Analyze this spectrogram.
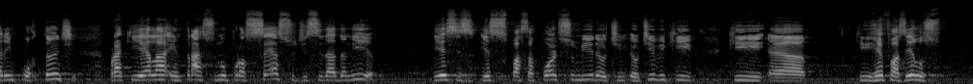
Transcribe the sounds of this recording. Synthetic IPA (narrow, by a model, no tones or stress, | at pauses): ɛɾɐĩpoɾt̪ɐ̃t͡ʃɪpɾɐkɪɛlɐẽnt̪ɾasɪnʊpɾosɛsʊd͡ʒɪsid̪ad̪ɐ̃niɐ | ɪesɪsesɪ̥spasapɔɾt͡ʃɪ̥sumiɾɐ̃w̃ewiewt͡ʃivɪkɪ | kɪɛ | kɪɦefazelʊs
